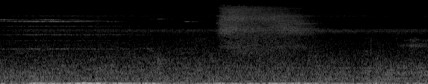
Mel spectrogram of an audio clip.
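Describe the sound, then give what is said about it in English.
A high-speed train in Sweden, travelling from Gothenburg to Stockholm, rolls along the tracks with a steady low rumble, a brief airy hiss swelling in the middle before the constant rolling drone continues. No one speaks. “Now I was boarding a high-speed train.”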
